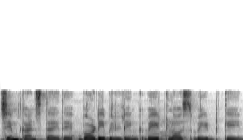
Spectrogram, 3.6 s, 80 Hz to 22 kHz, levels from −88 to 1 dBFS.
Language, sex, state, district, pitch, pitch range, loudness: Kannada, female, Karnataka, Shimoga, 190 Hz, 185-195 Hz, -17 LUFS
